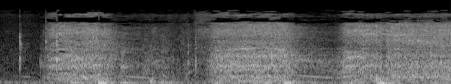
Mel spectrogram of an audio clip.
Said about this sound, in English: I'm under the chair trying to get the Roomba out. I'm pulling the chair out of the way so I can get under here and get to it. It's way back in here.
